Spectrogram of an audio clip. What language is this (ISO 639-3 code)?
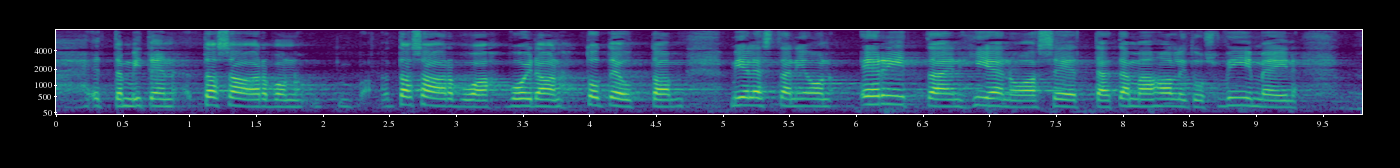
fin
